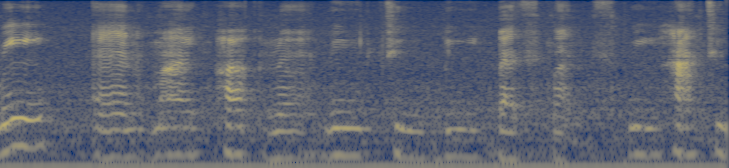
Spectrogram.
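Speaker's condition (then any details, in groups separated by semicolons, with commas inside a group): Cerebral palsy; from birth, left leg affected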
